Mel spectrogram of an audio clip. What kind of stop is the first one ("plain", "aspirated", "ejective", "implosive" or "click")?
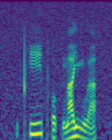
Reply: aspirated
